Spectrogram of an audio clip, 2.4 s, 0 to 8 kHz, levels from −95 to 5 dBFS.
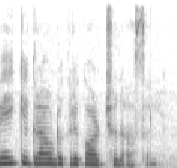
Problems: background sounds at intervals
